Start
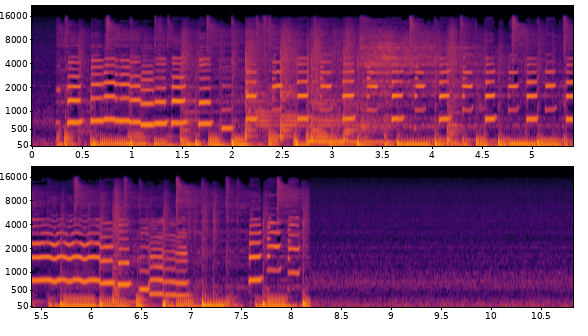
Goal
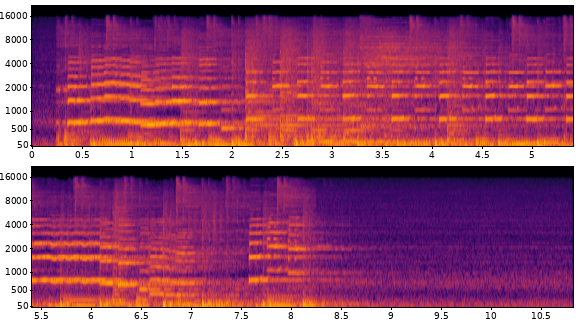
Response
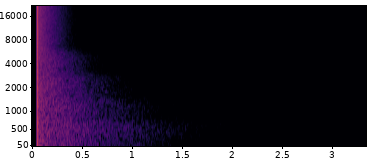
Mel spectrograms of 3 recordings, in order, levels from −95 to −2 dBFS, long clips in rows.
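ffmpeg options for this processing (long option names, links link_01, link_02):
-filter_complex "[0:a]aecho=1:1:460:0.0708,asplit=2[link_01][link_02];[1:a]atrim=start_sample=2205,adelay=64[link_03];[link_02][link_03]afir=irnorm=-1:irlink=0,volume=-3.5dB[link_04];[link_01][link_04]amix=inputs=2:normalize=0,volume=2.5dB"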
